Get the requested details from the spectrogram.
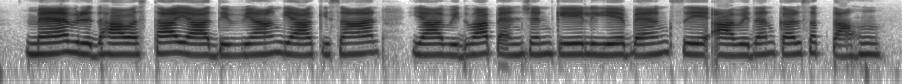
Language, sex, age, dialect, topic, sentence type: Hindi, female, 18-24, Garhwali, banking, question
